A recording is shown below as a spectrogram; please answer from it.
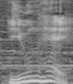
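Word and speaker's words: Unhei: no and i corrected it's spelled u n h e i it's pronounced yoon hey oh it's you hey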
